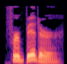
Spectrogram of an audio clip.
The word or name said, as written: forbidder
